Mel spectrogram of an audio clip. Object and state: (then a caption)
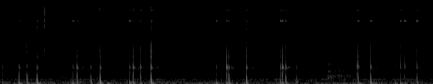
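Ceramic coffee mug. Fingernails tap quickly on a hollow, empty white glossy ceramic coffee mug printed with "Meet me under the Mistletoe," held up close. Each tap is a sharp, bright click with a short ring that dies away almost at once, over a faint low hum.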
